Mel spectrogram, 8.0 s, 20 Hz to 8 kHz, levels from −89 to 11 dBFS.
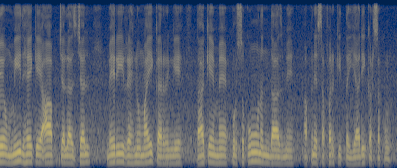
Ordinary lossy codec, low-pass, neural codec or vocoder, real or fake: none; 7.2 kHz; none; real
